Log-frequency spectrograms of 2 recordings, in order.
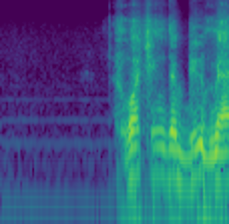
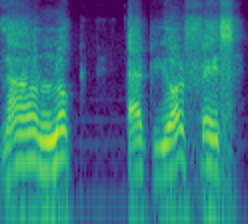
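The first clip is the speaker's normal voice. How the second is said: louder, higher, slowed "Now look at your face"; commanding lion; 4 semitones higher, 5 dB louder than usual. Acted. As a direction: order the cub to see himself.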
